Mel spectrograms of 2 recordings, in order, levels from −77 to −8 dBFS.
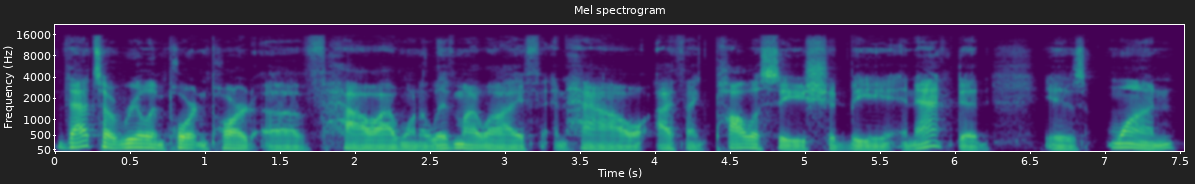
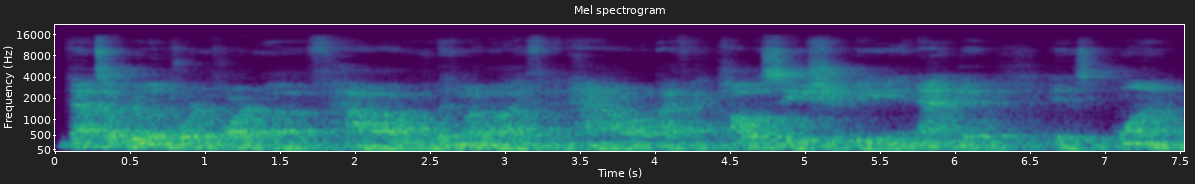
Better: first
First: none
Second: off-mic speech; far // room echo; strong; dies away in 1.9 s

